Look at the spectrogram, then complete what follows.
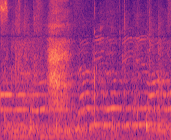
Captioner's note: quietly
